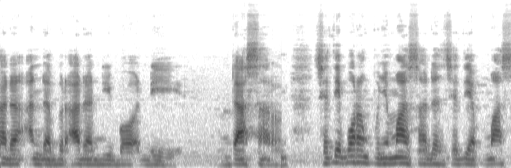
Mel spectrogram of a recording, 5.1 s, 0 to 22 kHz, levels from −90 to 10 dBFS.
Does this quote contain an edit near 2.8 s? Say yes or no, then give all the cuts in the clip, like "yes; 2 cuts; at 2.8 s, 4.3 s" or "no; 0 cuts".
yes; 1 cut; at 2.8 s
